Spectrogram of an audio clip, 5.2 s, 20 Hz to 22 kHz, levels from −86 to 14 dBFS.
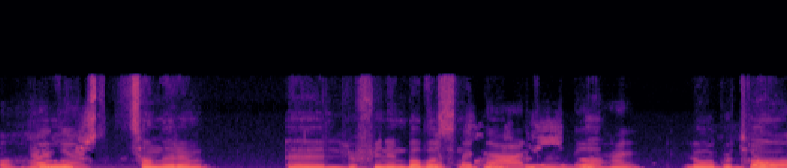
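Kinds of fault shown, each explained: Echo leak: from 0.0 to 0.89 s and from 3.11 to 3.76 s, a faint delayed copy of the speech trails it by 270 ms, about 20 dB below the direct sound, with a brief, much weaker scrap near 4.35 s at about 40 dB down. The likely cause is a loudspeaker at the far end whose echo canceller let part of the returning signal through, so the speech comes back late.
Speech suppressed in double talk: at 0.11 to 0.34 s, 0.52 to 0.91 s, 3.03 to 4.08 s, 4.52 to 4.61 s and 5.21 to 5.25 s the speech dips in level, by roughly 15 dB in some spots and up to about 25 dB in others, sounding pulled down or partly cut. This is likely an echo canceller that, faced with both sides at once, could not tell live speech from echo and attenuated everything together.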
